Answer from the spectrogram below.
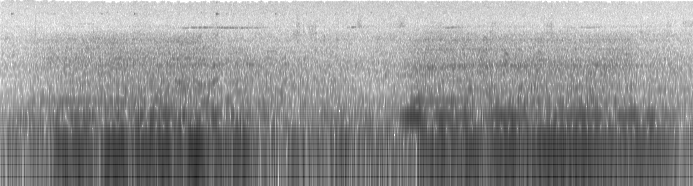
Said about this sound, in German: Es ist Samstagnachmittag. Gerade sind sie an den Landungsbrücken unterwegs, sitzen auf den Stufen, schauen auf die großen Schiffe und beobachten, wie Barkassen Touristen über die Elbe schippern. Hier am Hafen kommt Fernweh auf.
